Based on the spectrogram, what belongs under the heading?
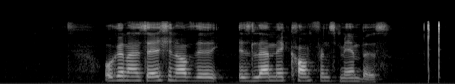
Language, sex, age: English, male, 19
